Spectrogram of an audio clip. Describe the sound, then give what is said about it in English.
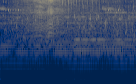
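Mosquitoes whine in a steady, high-pitched buzz that drones on without a break, fairly quiet, with no voices or other sounds around it. “Down in the muggy swamplands of North Carolina, the settlers would have come into contact with a high volume of mosquitoes that may have carried disease.”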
